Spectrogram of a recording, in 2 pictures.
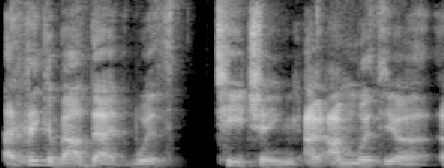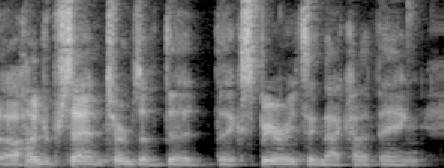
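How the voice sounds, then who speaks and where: A man in casual conversation about teaching. He speaks thoughtfully and hesitates often, restarting his sentences. His voice sits in an ordinary middle pitch. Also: brisk. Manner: thoughtful, hesitant, many fillers. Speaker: music teacher.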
